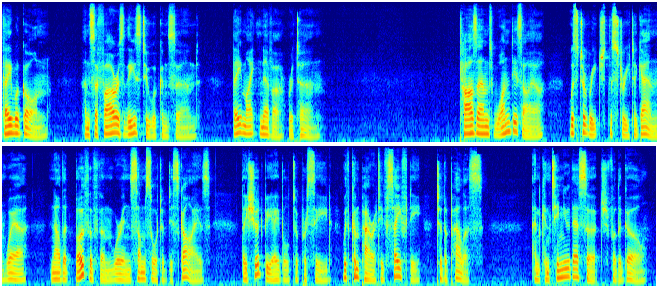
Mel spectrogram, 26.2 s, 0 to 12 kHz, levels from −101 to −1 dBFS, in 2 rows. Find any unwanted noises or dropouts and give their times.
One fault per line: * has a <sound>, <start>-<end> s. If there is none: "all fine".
all fine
